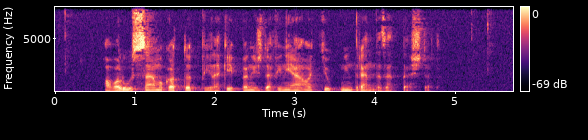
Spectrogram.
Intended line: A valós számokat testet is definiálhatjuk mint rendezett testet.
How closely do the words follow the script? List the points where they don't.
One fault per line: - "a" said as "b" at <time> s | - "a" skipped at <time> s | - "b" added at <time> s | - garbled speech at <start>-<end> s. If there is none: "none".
- "testet" said as "többféleképpen" at 1.6 s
